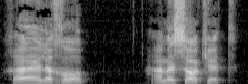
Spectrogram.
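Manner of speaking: high, very loud call for silence; loud schoolmaster taking control; stern order. A narrator's reading. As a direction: bring the room to order sternly. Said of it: "با قیافهٔ عبوسی گفت".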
